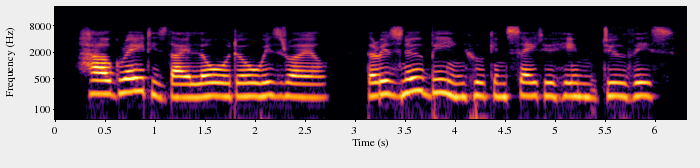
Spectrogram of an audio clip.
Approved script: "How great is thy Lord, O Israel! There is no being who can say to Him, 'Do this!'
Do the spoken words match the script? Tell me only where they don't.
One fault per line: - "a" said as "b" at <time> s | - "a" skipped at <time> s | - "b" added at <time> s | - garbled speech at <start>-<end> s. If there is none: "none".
none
